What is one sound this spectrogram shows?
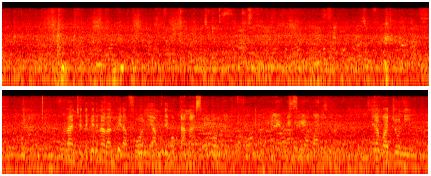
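A choir of men and women sings together nearby in a large echoing hall.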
